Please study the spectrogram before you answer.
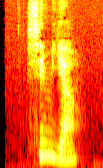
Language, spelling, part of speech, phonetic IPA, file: Russian, семья, noun, [sʲɪˈm⁽ʲ⁾ja], Ru-семья.ogg
- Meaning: family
